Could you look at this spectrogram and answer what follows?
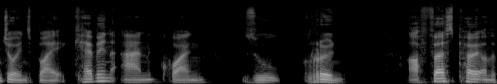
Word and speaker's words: Groen: my Korean name, but mostly with my Dutch last name, Groen, because of the Dutch pronunciation. It has this very hard sound, which comes from the back of the throat. So we often say the way to learn to pronounce that is to pretend you're spitting and Groen I felt the with a spit.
